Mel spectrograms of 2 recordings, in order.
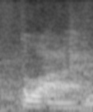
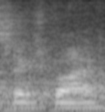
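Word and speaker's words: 6LACK: I love Black, not 6 Black. I love Black. Yeah, I just said that because that's how it's spelled. I know, and everyone always makes that mistake.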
